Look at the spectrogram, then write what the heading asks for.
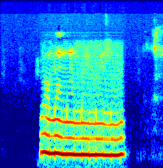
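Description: Jack Russell terrier named Kobe gives a single sustained whining howl lasting about a second, steady in pitch and close to the listener, with silence before and after.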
